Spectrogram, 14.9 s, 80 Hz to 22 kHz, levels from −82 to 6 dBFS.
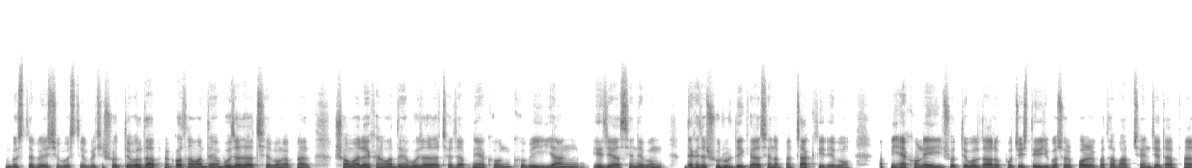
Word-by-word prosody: বুঝতে 135 Hz, -1 st, -3 dB
পেরেছি, 120 Hz, 0 st, -2 dB
বুঝতে 120 Hz, +1 st, -6 dB
পেরেছি। 120 Hz, +1 st, -6 dB
সত্যি 145 Hz, +2 st, -1 dB
বলতে 170 Hz, -1 st, +4 dB
আপনার 140 Hz, -1 st, -7 dB
কথার 140 Hz, +1 st, +3 dB
মাধ্যমে 135 Hz, 0 st, +2 dB
বুঝা 140 Hz, +1 st, +5 dB
যাচ্ছে 125 Hz, +1 st, +2 dB
এবং 125 Hz, 0 st, 0 dB
আপনার 125 Hz, +1 st, -2 dB, 0.4 s
সময় 150 Hz, +2 st, +3 dB
দেখার 145 Hz, 0 st, 0 dB
মাধ্যমে 140 Hz, 0 st, +1 dB
বোঝা 130 Hz, -1 st, +3 dB
যাচ্ছে 125 Hz, +1 st, -2 dB
যে 125 Hz, -, -2 dB
আপনি 125 Hz, +1 st, -3 dB
এখন 150 Hz, +5 st, -4 dB, 0.2 s
খুবই 135 Hz, -2 st, +1 dB, 0.2 s
ইয়াং 125 Hz, +2 st, +3 dB, 0.4 s
এজে 130 Hz, +2 st, +1 dB
আছেন 135 Hz, +3 st, -3 dB
এবং 125 Hz, 0 st, -1 dB, 0.4 s
দেখা 160 Hz, +1 st, +3 dB
যায় 165 Hz, -, 0 dB
শুরুর 180 Hz, +1 st, +1 dB
দিকে 140 Hz, -1 st, 0 dB
আছেন 125 Hz, +1 st, -2 dB
আপনার 120 Hz, 0 st, -6 dB
চাকরির। 130 Hz, -3 st, 0 dB
এবং 115 Hz, 0 st, -3 dB, 0.4 s
আপনি 135 Hz, +1 st, -4 dB
এখনেই 155 Hz, +5 st, +2 dB, 0.2 s
সত্যি 140 Hz, 0 st, -1 dB
বলতে 135 Hz, 0 st, +1 dB
আরো 125 Hz, -, +3 dB
২৫-৩০ 135 Hz, -1 st, -1 dB
বছর 125 Hz, +1 st, -1 dB
পরের 135 Hz, 0 st, +3 dB
কথা 130 Hz, 0 st, -1 dB
ভাবছেন, 115 Hz, +1 st, -3 dB
যেটা 120 Hz, 0 st, -1 dB
আপনার 120 Hz, +1 st, -2 dB
135 Hz, 185 wpm, -22 LUFS, 125-140 Hz, 0.4 s, বুঝা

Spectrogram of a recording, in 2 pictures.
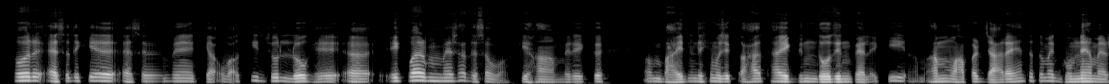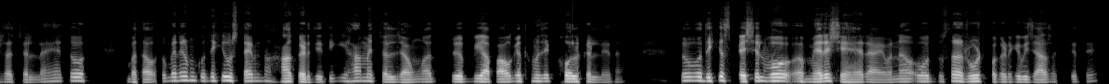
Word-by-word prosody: और 175 Hz, +1 st, +5 dB
ऐसे 150 Hz, -2 st, -1 dB
देखिए, 160 Hz, 0 st, +1 dB
ऐसे 130 Hz, -1 st, -6 dB, 0.2 s
में 145 Hz, -1 st, -6 dB
क्या -, -, -6 dB
हुआ -, -, -9 dB
कि 180 Hz, -1 st, -7 dB
जो 160 Hz, +1 st, -3 dB
लोग 140 Hz, -2 st, +2 dB
हैं 135 Hz, +3 st, -3 dB
अ, 125 Hz, -2 st, -2 dB, 0.2 s
एक 160 Hz, 0 st, -2 dB
बार 180 Hz, 0 st, +7 dB
मेरे 160 Hz, -2 st, -2 dB
साथ 175 Hz, -5 st, -8 dB
ऐसा 130 Hz, +2 st, -6 dB
हुआ 110 Hz, -3 st, -10 dB
कि 125 Hz, -, -4 dB
हाँ, 120 Hz, 0 st, -6 dB
मेरे 120 Hz, +3 st, -8 dB
एक 125 Hz, +2 st, -5 dB, 0.4 s
उम, 140 Hz, -1 st, -6 dB
भाई 115 Hz, +1 st, 0 dB
ने 140 Hz, +2 st, -10 dB
देखिए 135 Hz, +2 st, -4 dB
मुझे 135 Hz, -1 st, +1 dB
कहा 135 Hz, +1 st, -4 dB
था 140 Hz, +1 st, -6 dB
एक 130 Hz, -2 st, +5 dB
दिन 135 Hz, -1 st, -4 dB
2 125 Hz, 0 st, +7 dB
दिन 125 Hz, +1 st, +3 dB
पहले 115 Hz, -1 st, -4 dB
कि, 165 Hz, -2 st, -7 dB
"हम -, -, -21 dB
हम 130 Hz, +1 st, -2 dB
वहाँ 120 Hz, -2 st, -2 dB
पर 130 Hz, -, -1 dB
जा 110 Hz, -3 st, -1 dB
रहे 125 Hz, +2 st, +1 dB
हैं 145 Hz, +3 st, -5 dB
तो 165 Hz, -, -8 dB
तुम्हें 160 Hz, -2 st, -6 dB
घूमने 130 Hz, +2 st, +2 dB
हमारे 125 Hz, -4 st, 0 dB
साथ 120 Hz, 0 st, -5 dB
चलना 115 Hz, +2 st, -8 dB
है 150 Hz, +2 st, -8 dB
तो 170 Hz, -1 st, +2 dB, 0.4 s
बताओ।" 115 Hz, 0 st, -2 dB
तो 145 Hz, -, -9 dB
मैंने 175 Hz, +3 st, +1 dB
उनको 185 Hz, -3 st, 0 dB
देखिए 175 Hz, +2 st, +3 dB
उस 175 Hz, -1 st, +4 dB
टाइम 155 Hz, +1 st, +1 dB
तो 155 Hz, -, -9 dB
हाँ 140 Hz, -, +5 dB
कर 120 Hz, -1 st, +5 dB
दी 120 Hz, -1 st, -5 dB
थी 140 Hz, -, -11 dB
कि, 155 Hz, 0 st, -11 dB
"हाँ, 160 Hz, +2 st, -2 dB
मैं 160 Hz, 0 st, 0 dB
चल 120 Hz, -1 st, 0 dB
जाऊँगा 120 Hz, +2 st, -2 dB
तो 130 Hz, -, -9 dB
जब 125 Hz, -1 st, +3 dB
भी 135 Hz, 0 st, +3 dB
आप 125 Hz, -, -12 dB
आओगे 130 Hz, +3 st, +4 dB
तो 150 Hz, +2 st, -8 dB
मुझे 145 Hz, 0 st, 0 dB
कॉल 135 Hz, -2 st, +7 dB
कर 125 Hz, 0 st, -3 dB
लेना।" 110 Hz, 0 st, -11 dB, 0.6 s
तो 175 Hz, +1 st, +1 dB
वो 175 Hz, 0 st, +4 dB
देखिए 160 Hz, +3 st, +4 dB
स्पेशल 150 Hz, +3 st, +4 dB
वो 160 Hz, +1 st, +8 dB
अ, 135 Hz, -, 0 dB
मेरे 130 Hz, +5 st, +6 dB
शहर 120 Hz, -5 st, 0 dB
आए 115 Hz, -1 st, -2 dB
वरना 125 Hz, +4 st, -4 dB
वो 140 Hz, 0 st, 0 dB
दूसरा 135 Hz, +2 st, +1 dB
रूट 140 Hz, 0 st, +5 dB
पकड़ 120 Hz, -1 st, -4 dB
के 125 Hz, +1 st, -3 dB
भी 120 Hz, -, +1 dB
जा 115 Hz, -2 st, -1 dB
सकते 125 Hz, 0 st, -15 dB
थे। 140 Hz, +5 st, -19 dB
135 Hz, 260 wpm, -22 LUFS, 125-155 Hz, 0.6 s, वो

